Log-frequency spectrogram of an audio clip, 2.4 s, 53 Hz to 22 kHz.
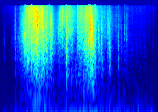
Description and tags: Paper Throw Into Air; 3
Paper being thrown into the air.
fall, paper, throw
